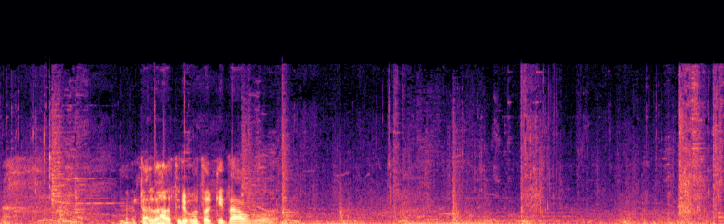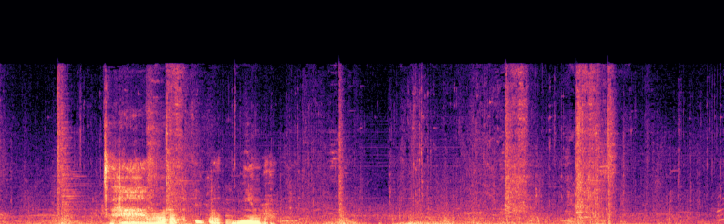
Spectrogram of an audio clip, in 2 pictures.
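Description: Swords and axes clash and strike in a fierce melee.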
